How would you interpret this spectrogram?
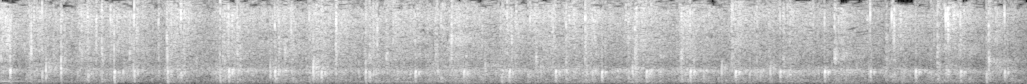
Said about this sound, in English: You, the staff who are amongst us, the volunteers who are amongst us, are the people that make this happen every day. So if we could please just have a round of applause for staff and volunteers.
